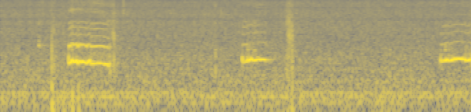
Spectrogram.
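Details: Rescued cat kept indoors, one of two at home, giving three short meows: two clear tonal mews close together, a pause, then a third starting the next series; quiet room with low background hum.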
